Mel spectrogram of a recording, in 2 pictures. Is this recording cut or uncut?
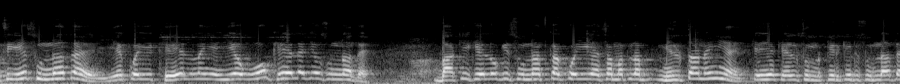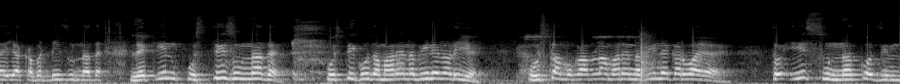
uncut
